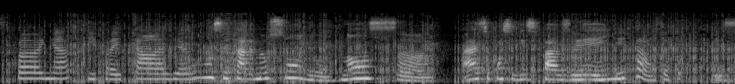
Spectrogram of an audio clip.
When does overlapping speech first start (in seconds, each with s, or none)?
none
